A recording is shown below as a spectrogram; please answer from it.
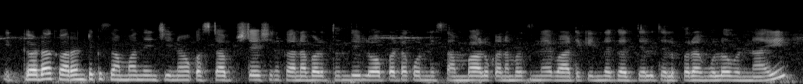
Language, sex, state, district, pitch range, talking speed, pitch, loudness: Telugu, female, Telangana, Mahabubabad, 195-210 Hz, 135 wpm, 200 Hz, -18 LUFS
